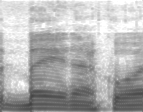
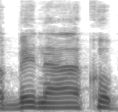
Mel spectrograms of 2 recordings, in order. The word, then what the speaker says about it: Benaco: In genere al nord si usa dire Benaco, è un accento sbagliato. L'accento vero è sulla Divina Commedia, nell'Inferno. Dante Alighieri usa Benaco per far rima con laco, quindi è l'unico accento documentato.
